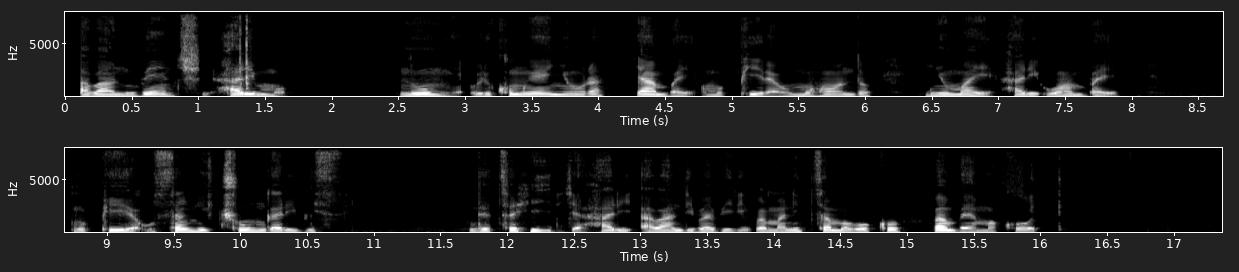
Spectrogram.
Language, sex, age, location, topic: Kinyarwanda, male, 18-24, Kigali, government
